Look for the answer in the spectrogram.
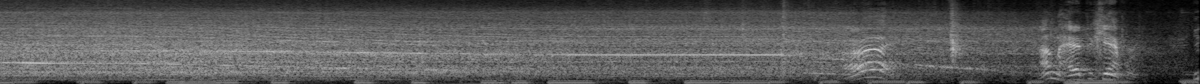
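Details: Bridgeport Series I milling machine head after repair of spindle that had stalled halfway up to speed: smooth, even motor whine holding steady then winding down cleanly with no knock or rumble; normal spindle run.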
